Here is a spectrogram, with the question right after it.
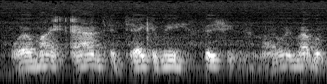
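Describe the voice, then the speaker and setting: An American accent at a fairly slow pace over noticeable background noise. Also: man. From upstate New York, Greene County. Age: 80s+. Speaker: elder recounting his life. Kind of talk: oral history recollection. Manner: halting.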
